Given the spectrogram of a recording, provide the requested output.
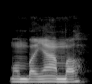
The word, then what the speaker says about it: Wembanyama: And it's widely expected and assumed that Victor Wembanyama You is said it gonna right.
